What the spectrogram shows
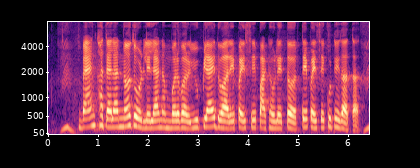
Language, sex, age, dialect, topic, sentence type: Marathi, female, 46-50, Standard Marathi, banking, question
